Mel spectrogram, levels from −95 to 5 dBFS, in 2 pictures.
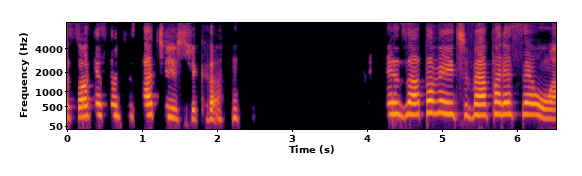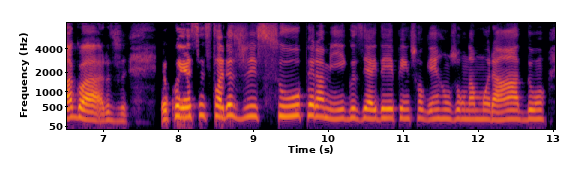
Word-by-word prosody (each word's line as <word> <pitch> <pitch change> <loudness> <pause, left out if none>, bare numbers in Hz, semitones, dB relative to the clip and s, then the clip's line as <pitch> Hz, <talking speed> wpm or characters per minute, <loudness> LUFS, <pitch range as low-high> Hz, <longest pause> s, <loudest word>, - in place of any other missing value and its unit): É - - -2
só 240 +1 +4
questão 285 +1 -1
de 240 - -15
estatística. 230 - -1 2.2
Exatamente, 310 0 +4
vai 280 +2 +5
aparecer 305 +1 +4
um, 235 -7 +3
aguarde. 175 -8 -1 0.4
Eu 195 - -3
conheço 250 +3 +1
histórias 265 -1 -1
de 250 +5 -6
super 265 +3 -3
amigos 215 -3 -6
e 225 - -2
aí, 205 -1 -2
de 220 - -4
repente, 220 -1 -8
alguém 200 -1 -9
arranjou 205 -1 -10
um - - -10
namorado, 195 0 -5
235 Hz, 110 wpm, -20 LUFS, 205-275 Hz, 2.2 s, vai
